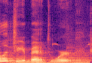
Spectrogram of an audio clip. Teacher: only be pronounced one time let you get back to work the c or K in back is unreleased as it transitions to the next stop consonant T in two this means there is not released between the two sounds back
